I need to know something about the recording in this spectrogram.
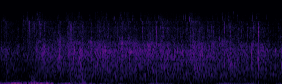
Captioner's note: applause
